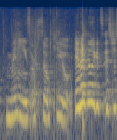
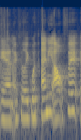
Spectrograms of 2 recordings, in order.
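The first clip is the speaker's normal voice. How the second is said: normal talking voice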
